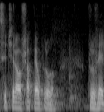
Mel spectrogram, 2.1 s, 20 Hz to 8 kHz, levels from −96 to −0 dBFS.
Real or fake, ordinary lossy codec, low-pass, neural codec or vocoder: real; none; 7.2 kHz; none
